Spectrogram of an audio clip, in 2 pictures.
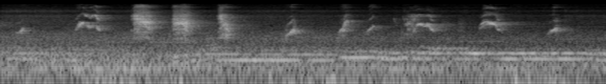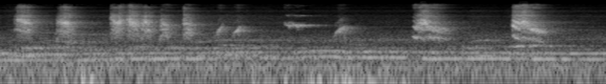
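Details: Long-tailed shrike singing, used as a lure to train other birds; quick bursts of sharp, high, chattering chirps in uneven clusters over a steady low hum.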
